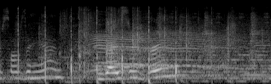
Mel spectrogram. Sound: girls applaud; upbeat music

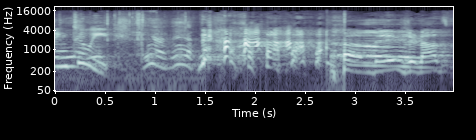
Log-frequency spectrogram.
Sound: everyone laughing

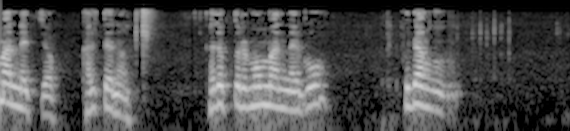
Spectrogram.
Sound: speaks in foreign language

